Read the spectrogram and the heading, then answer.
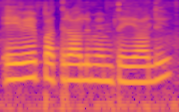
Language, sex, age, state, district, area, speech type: Telugu, female, 18-30, Telangana, Bhadradri Kothagudem, rural, spontaneous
